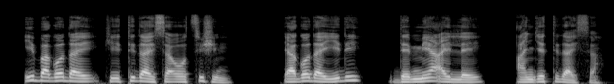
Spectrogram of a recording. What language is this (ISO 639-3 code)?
gof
